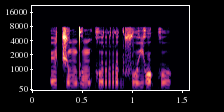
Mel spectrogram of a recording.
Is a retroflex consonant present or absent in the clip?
absent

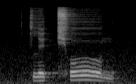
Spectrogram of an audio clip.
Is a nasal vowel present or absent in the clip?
absent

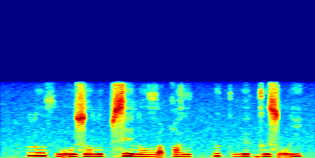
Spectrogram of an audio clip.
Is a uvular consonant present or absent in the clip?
present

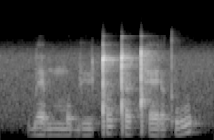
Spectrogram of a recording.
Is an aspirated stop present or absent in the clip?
present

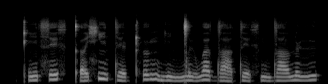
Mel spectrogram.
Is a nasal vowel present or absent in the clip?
present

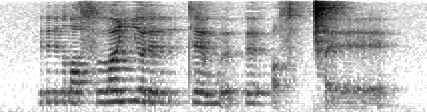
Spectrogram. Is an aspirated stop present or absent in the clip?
absent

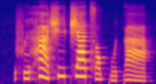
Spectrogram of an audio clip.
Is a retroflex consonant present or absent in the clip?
absent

